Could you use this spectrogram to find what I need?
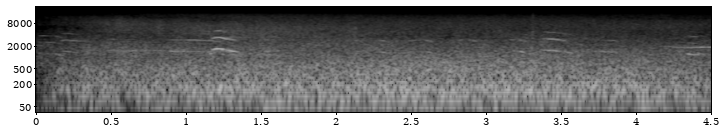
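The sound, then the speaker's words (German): Sea waves washing against a pier on the ocean at Santa Monica, a continuous broad surf roar with steady hiss and gentle swells in loudness, with no talk over it. “Ich stehe auf einem Pier neben Kormoranen und Pelikanen. Vor mir das Meer.”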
